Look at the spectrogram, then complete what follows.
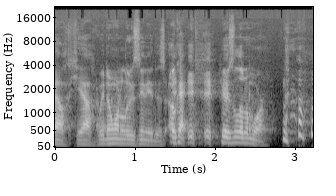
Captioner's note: laugh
